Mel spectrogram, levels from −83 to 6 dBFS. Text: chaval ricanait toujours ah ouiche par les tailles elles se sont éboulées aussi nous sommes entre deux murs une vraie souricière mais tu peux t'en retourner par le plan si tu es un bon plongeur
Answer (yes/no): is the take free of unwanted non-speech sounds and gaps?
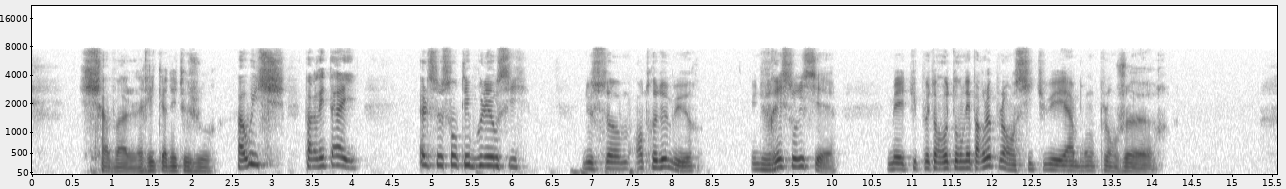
yes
